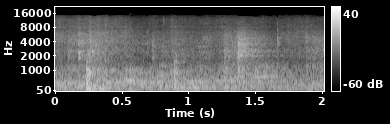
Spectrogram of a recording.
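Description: Indistinct voices of people chatting in a room, with rustling and a couple of clicks.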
